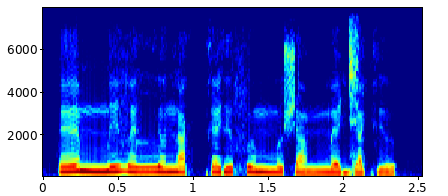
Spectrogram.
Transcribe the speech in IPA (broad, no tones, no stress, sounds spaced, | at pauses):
ɛ mː e v ɛ lː ə n a kː ɛ ɾʲ ə f ɵ mː ɵ ʃ a mː ɛ d͡ʑ a kʲ ɵ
